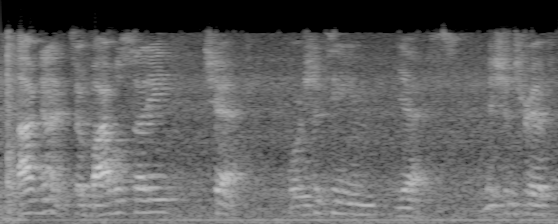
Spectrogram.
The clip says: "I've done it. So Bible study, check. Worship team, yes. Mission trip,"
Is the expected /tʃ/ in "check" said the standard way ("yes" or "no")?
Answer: yes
